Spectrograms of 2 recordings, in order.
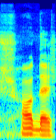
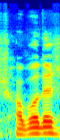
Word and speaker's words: স্বদেশ: ব উচ্চারণটা হবে না একইভাবে স্বদেশ আমরা কি সবদেশ বলি না আমরা বলি স্বদেশ আর এখানে একটা হিন্ট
